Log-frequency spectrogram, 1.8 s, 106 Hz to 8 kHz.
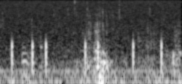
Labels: {"label": "biophony, knock croak", "recorder": "SoundTrap 300"}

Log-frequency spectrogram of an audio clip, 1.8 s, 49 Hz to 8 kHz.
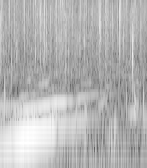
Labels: {"label": "biophony", "recorder": "SoundTrap 300"}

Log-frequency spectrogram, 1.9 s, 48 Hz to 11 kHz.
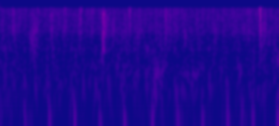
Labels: {"label": "biophony, crackle", "recorder": "SoundTrap 600"}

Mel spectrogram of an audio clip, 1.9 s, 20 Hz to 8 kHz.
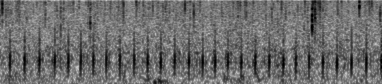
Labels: {"label": "biophony, rattle", "recorder": "SoundTrap 500"}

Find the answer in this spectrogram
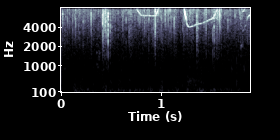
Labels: {"label": "biophony, dolphin", "recorder": "SoundTrap 500"}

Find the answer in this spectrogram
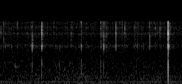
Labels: {"label": "ambient", "recorder": "HydroMoth"}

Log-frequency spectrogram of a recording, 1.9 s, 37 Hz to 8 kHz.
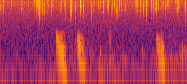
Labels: {"label": "biophony, knock croak", "recorder": "SoundTrap 300"}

